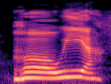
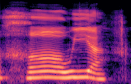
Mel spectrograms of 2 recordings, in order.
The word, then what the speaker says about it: khawiyah: Kowiyah khawiyah harusnya khawiah. Khawiah di sini di ujung ya, Kak ya.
